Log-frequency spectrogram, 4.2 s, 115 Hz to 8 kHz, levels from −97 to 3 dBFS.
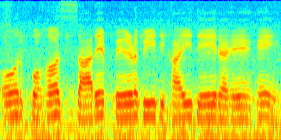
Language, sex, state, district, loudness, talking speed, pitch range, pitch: Hindi, male, Madhya Pradesh, Dhar, -16 LUFS, 130 wpm, 110-120 Hz, 115 Hz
